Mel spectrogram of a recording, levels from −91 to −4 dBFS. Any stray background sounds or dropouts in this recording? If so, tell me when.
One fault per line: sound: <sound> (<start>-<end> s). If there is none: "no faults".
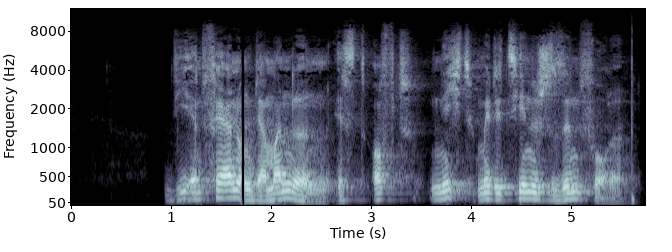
sound: dropout (1.7-1.7 s)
